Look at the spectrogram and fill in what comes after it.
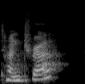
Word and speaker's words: Tantra: So let's switch gears slightly here to back to, am I saying it right? Is it Tantra? – Yeah, you got it.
